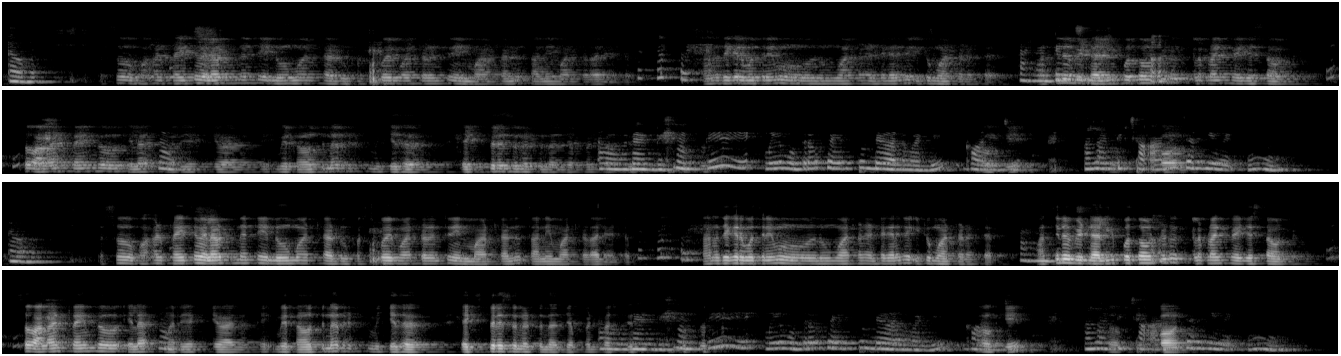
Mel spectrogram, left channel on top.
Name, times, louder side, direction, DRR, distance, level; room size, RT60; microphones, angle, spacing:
voice 1, 0.1-0.4 1.7-1.8 3.7-3.8 6.5-7.1 10.2-10.7 11.5-11.6 13.2-13.9 14.9-15.2 19.3-23.9 24.2-26.2, left 2 dB, 80° left, 4 dB, 0.5 m, -33 dB
voice 2, 1.1-3.5 3.8-6.1 7.0-9.9 10.5-12.8 13.6-17.6 18.0-19.3 23.1-23.5 24.4-24.6 25.0-25.2, right 6 dB, 75° right, 7 dB, 0.3 m, -27 dB
7.4 x 4.2 x 4.4 m, 0.77 s
head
